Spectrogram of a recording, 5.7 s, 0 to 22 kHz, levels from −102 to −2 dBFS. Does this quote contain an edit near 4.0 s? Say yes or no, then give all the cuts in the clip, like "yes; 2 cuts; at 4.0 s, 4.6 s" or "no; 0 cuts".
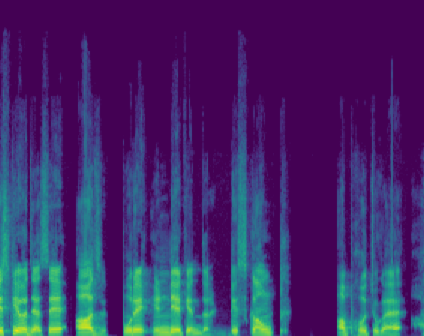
no; 0 cuts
